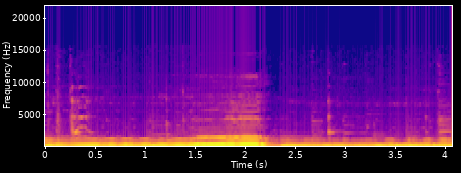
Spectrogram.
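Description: A woman singing long wordless notes over acoustic guitar chords. Her voice climbs to a higher held note about halfway through, then settles back down.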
